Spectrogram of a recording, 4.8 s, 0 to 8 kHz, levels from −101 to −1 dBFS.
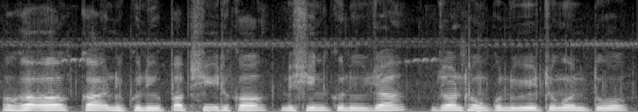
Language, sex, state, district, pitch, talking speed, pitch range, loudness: Wancho, male, Arunachal Pradesh, Longding, 165 Hz, 225 wpm, 155-170 Hz, -15 LUFS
